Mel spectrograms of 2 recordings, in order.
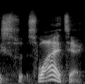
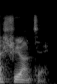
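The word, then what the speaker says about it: Świątek: me in 2020 when I was saying swattch because I'm an idiot and didn't know a thing. And then, but once we got to the final of the French Open 2020, I was starting to say it right. So, like we watched the first match and I was like, swatch, hey, idiot, you're saying it wrong.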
